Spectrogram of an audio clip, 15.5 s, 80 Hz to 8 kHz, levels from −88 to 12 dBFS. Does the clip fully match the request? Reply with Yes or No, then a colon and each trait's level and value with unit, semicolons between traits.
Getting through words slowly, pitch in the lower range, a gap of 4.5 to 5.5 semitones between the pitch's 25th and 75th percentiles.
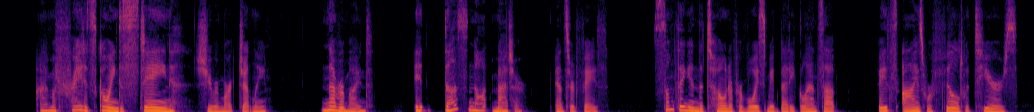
No: slow, 130 wpm; high, 190 Hz; average, 4.9 semitones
